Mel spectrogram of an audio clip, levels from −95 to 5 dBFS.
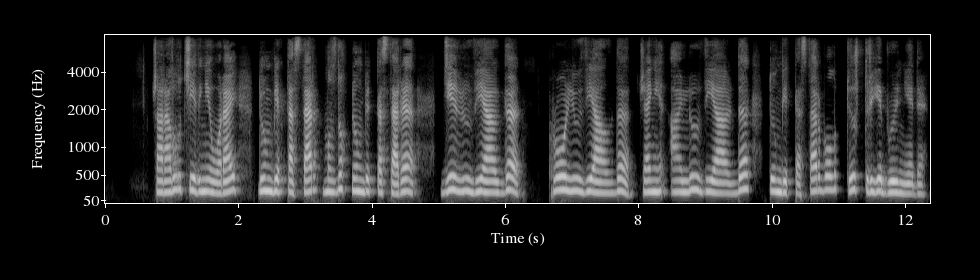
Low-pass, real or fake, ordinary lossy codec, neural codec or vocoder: none; fake; none; codec, 16 kHz, 1 kbps, X-Codec, WavLM features, trained on Multilingual LibriSpeech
